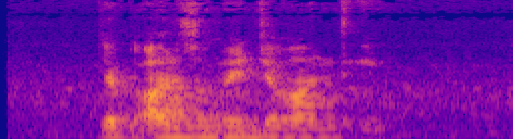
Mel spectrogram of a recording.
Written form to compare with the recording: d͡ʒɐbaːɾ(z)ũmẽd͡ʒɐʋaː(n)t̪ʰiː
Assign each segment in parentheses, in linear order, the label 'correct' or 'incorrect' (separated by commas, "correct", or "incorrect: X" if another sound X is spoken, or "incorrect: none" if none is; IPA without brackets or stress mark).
correct, correct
